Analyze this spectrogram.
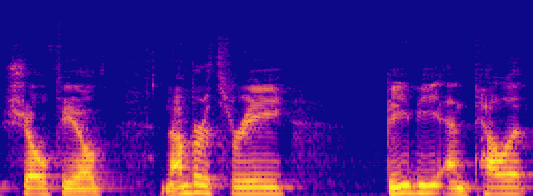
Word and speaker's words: Schofield: with another field test shooting video for the Showafield, not the Scullfield. Consensus was it's a silent K. That's the pronunciation. Showfield number three BB and pellet revolver CO2 revolver.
